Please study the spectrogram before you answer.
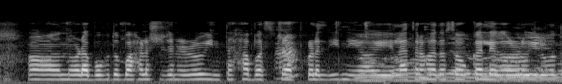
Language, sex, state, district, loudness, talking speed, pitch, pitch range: Kannada, female, Karnataka, Belgaum, -19 LUFS, 140 wpm, 225 Hz, 225-230 Hz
